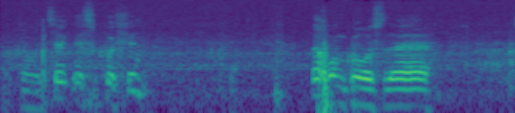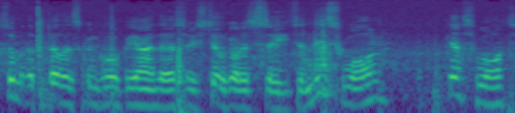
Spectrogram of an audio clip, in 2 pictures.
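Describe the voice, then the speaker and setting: Over noticeable background noise, a man with a Teesside accent talks at a fairly quick pace, with ordinary pitch variation and long, frequent pauses. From northern England. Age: 70s. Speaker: retired DIY vlogger. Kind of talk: casual video tour. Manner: halting, with many fillers.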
